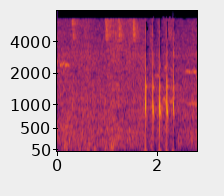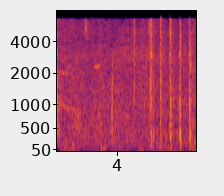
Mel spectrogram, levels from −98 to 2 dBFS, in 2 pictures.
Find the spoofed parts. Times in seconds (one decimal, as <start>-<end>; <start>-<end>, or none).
none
